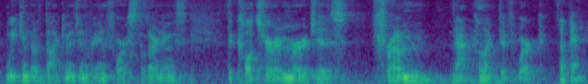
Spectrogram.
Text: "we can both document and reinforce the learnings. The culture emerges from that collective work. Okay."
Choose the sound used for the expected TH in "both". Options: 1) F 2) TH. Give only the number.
2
